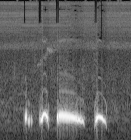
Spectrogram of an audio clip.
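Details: Spotted dove, an old decoy bird used to stir other doves to coo, gives one phrase: a short stuttered note, a brief coo, a long rolling purred coo, then a final falling coo. Low, mellow and clean, with no other sounds.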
